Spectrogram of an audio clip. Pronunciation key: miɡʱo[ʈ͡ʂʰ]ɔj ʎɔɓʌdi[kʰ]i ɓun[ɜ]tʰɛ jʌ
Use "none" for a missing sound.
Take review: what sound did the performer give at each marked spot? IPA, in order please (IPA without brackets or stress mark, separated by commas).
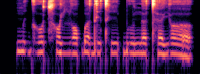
t͡sʰ, tʰ, ɜ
